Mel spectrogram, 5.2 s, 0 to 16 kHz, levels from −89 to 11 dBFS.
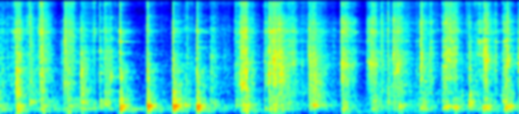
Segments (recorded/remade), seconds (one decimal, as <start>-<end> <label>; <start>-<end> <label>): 0.0-0.6 recorded; 0.6-1.1 remade; 1.1-2.8 recorded; 2.8-4.2 remade; 4.2-5.2 recorded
